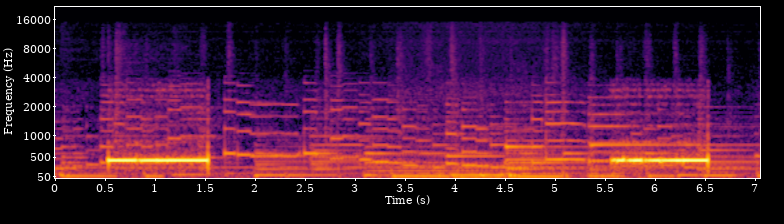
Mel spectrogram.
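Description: Ringback tone of an outgoing phone call that goes unanswered: two long, steady electronic tones separated by several seconds, with background music playing between and beneath them.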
